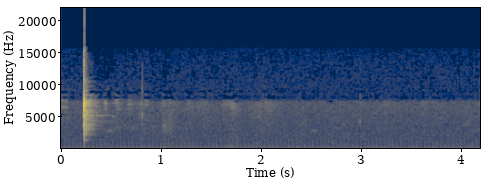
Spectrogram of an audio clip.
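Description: A single sharp metallic click with a brief ring about a quarter second in, from the chrome-covered chromatic harmonica being handled in the fingers; otherwise only faint room hiss.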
